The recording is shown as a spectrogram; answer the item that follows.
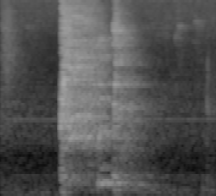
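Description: A man coughs into a handheld microphone. The cough starts suddenly about half a second in and trails off over about a second.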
